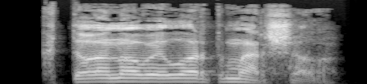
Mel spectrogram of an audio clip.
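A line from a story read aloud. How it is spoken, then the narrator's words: Angry question. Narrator (Russian): зло спросил Крой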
